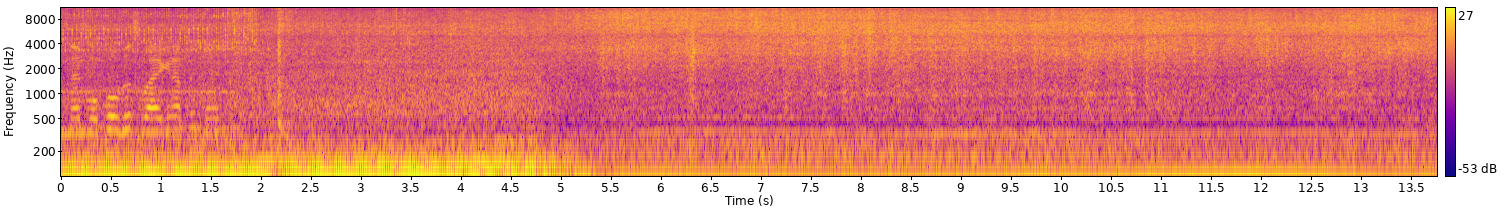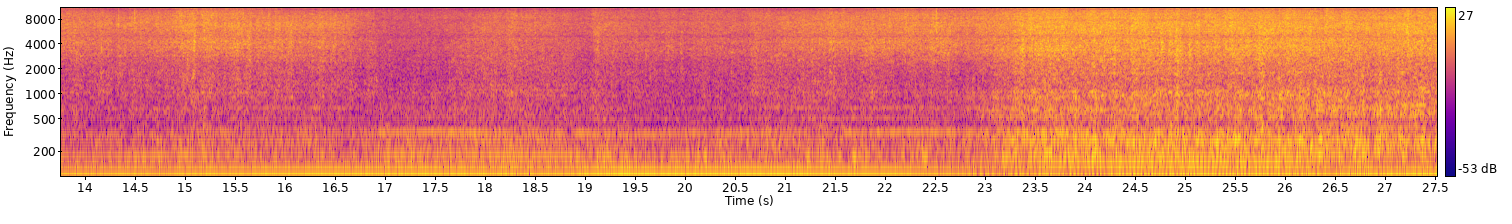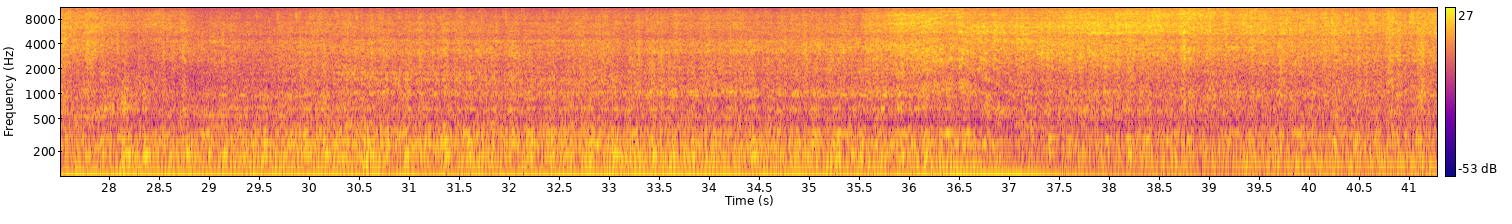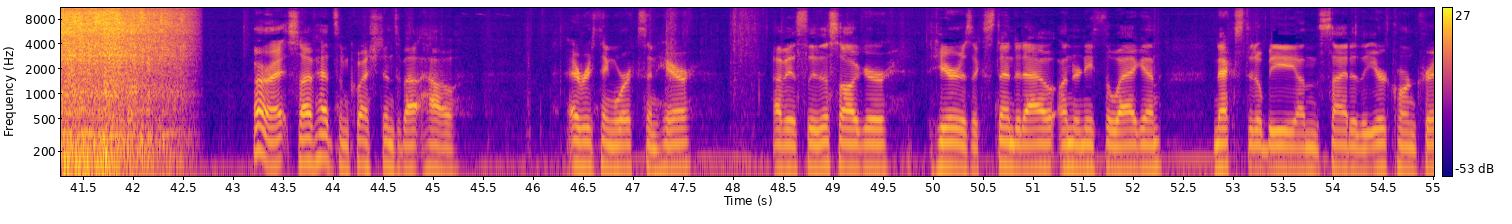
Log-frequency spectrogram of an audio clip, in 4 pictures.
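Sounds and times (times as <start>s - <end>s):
tractor engine running: 0.0s - 43.0s.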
